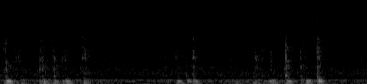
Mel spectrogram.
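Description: Quiet, close clicks of a computer keyboard as a single word is typed, short irregular bursts of keystrokes with brief pauses between them.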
